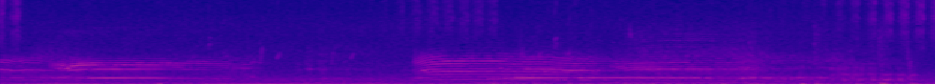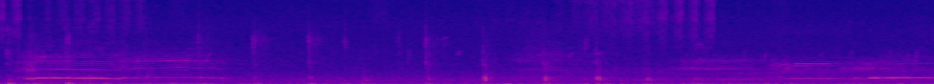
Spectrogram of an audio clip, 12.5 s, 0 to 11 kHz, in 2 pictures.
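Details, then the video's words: Ewes and lambs in rural Hampshire, captured from a hedge side: repeated loud quavering bleats from several sheep, high thin cries mixed with lower ones, coming every few seconds with a low hum beneath. "4K Sheep Field - One Hour Sound and Video"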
